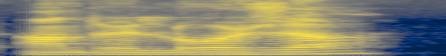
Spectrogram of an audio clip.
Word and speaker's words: André Loja: There's a governance board and an advisory board, and on the governance board is André Loja, André Loja, that's the correct pronunciation, who's the native Madeiran who started the whole thing.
